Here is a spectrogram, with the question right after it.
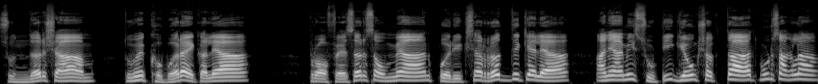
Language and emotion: Goan Konkani, surprised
